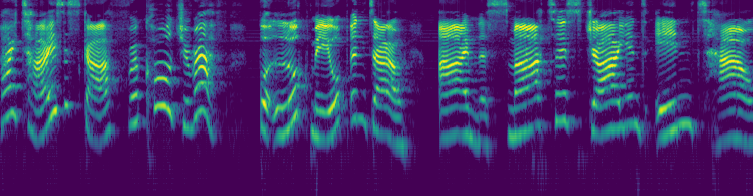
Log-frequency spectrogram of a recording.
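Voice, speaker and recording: A woman in a put-on character voice, high-pitched, with very wide pitch swings at a very slow pace. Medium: read story.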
